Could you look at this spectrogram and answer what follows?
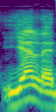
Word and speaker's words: yeled: The accent is on the first syllable. We have a segol under the second letter. So yeled is how that's pronounced.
